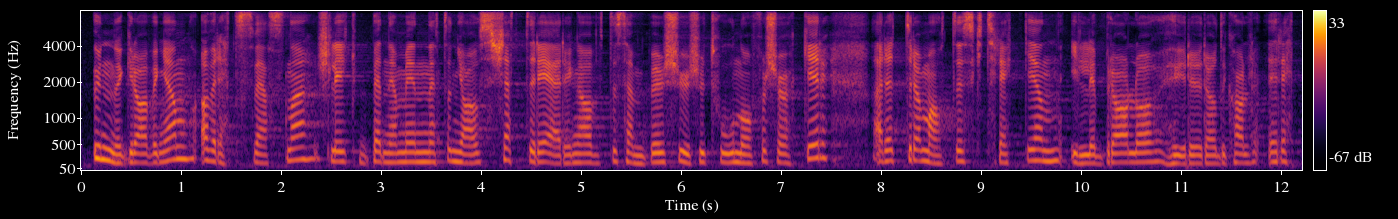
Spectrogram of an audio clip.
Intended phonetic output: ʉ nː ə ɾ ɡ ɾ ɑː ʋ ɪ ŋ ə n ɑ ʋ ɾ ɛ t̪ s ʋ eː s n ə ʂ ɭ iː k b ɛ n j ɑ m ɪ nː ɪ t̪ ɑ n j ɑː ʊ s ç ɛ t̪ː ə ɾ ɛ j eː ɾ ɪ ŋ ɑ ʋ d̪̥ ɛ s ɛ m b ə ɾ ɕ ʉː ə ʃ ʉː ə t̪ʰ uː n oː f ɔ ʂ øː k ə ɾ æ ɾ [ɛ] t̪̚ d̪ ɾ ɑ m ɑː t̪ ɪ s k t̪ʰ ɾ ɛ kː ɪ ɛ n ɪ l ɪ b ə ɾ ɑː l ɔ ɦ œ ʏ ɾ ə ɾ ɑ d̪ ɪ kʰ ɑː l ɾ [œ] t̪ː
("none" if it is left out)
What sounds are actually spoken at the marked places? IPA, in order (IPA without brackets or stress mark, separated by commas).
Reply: ɛ, ɛ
